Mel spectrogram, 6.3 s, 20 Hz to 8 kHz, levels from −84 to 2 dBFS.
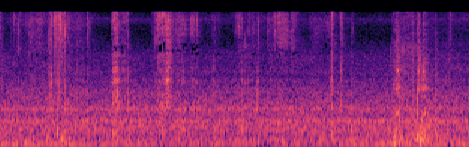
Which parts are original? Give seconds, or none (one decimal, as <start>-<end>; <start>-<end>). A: none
